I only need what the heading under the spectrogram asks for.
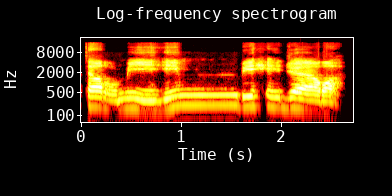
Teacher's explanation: Mim merupakan salah satu huruf yang keluar dari dua bibir ketika dua bibir itu ditempelkan. · Maka mim diikhfakan ketika bertemu dengan ba dengan apa? Dengan ghunnah. ma baqa'il gunnah, dengan gunnah yang dilebihkan. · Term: al-ikhfa asy-syafawi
